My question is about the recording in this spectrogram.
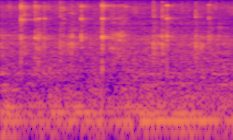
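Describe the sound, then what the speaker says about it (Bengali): Whipped yogurt going into a pan of cooking mutton keema, heard as soft clinks and scraping of a spoon against the pot over a faint low sizzle, with close, irregular stirring taps and no talking. "এই ফেটানো দইটা আমি দিয়ে দিলাম।"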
